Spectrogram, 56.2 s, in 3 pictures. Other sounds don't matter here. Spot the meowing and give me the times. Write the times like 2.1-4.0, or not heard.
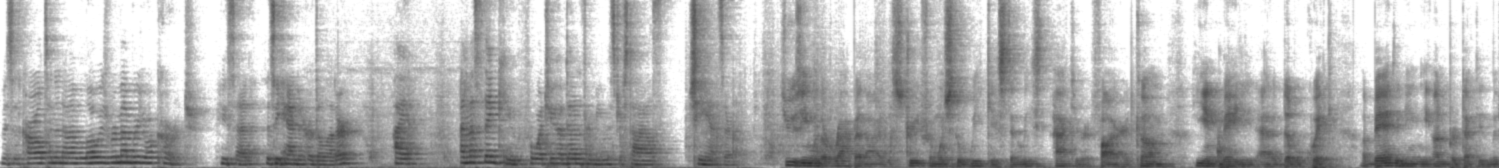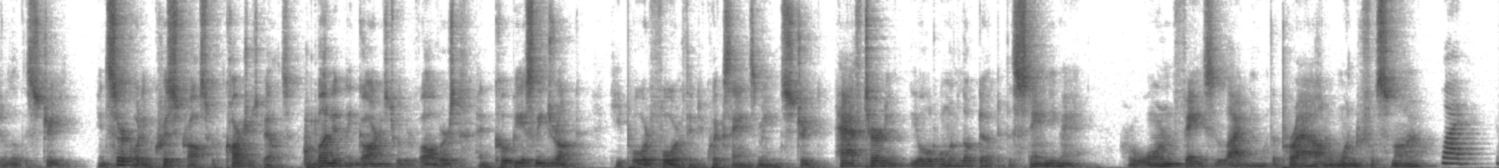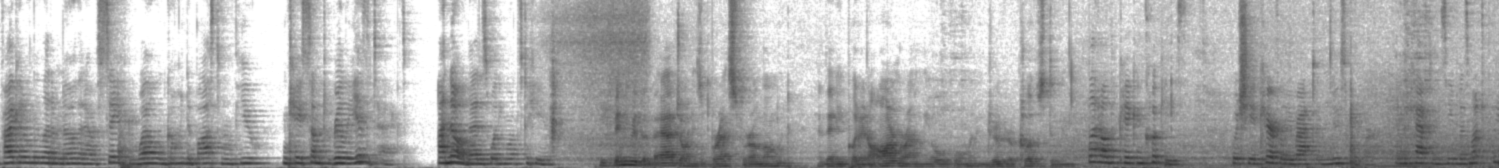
44.3-45.0.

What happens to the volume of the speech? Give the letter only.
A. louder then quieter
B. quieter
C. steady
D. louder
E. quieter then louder
C.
